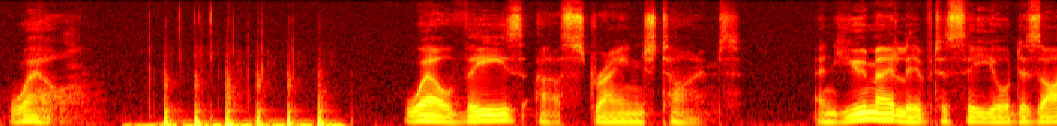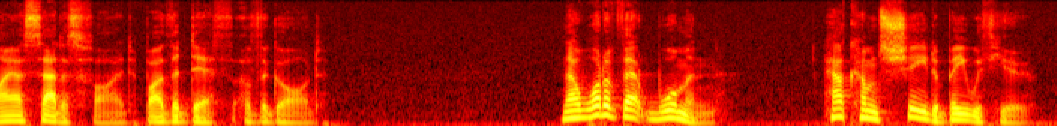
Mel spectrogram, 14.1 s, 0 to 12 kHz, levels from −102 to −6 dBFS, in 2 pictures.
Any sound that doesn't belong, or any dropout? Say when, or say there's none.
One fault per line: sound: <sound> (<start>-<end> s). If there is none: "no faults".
sound: thud (0.8-2.4 s)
